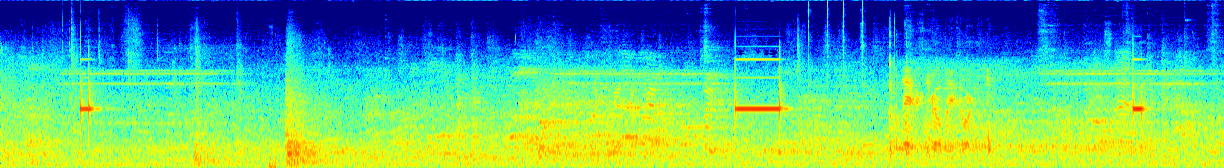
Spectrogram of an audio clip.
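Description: An electronic tone beeps sharply a few times.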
